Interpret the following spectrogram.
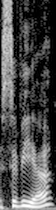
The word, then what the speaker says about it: Sevilla: Now, I know for you, Toby, I am pronouncing Seville wrong, as we learn in the documentary, all these Spanish-speaking Americans say Sevilla, right?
